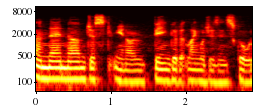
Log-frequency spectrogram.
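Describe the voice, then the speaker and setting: A man with a southern English accent speaks in a monotone, flat way. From southern England, Maidstone, Kent. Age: 30s. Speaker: author and singer-songwriter. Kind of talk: interview. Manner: hesitant, many fillers.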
